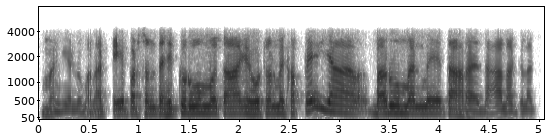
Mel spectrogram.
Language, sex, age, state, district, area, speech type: Sindhi, male, 60+, Rajasthan, Ajmer, urban, conversation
